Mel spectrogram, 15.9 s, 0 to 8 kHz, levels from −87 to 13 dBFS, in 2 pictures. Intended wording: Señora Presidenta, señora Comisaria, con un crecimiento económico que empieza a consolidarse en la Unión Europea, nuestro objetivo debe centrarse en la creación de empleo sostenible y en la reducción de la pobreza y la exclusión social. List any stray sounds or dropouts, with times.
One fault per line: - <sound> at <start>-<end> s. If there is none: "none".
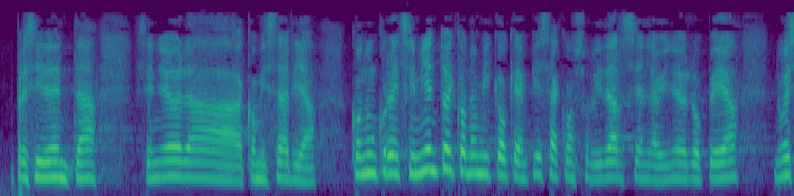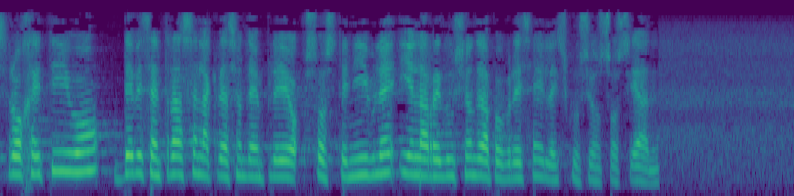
none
